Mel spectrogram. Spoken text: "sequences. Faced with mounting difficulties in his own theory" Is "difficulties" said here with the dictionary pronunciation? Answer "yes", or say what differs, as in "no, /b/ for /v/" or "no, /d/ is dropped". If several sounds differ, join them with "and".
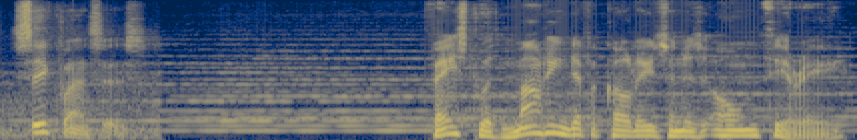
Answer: yes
